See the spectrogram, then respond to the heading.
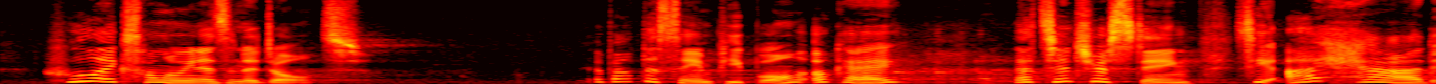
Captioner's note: congregants laugh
